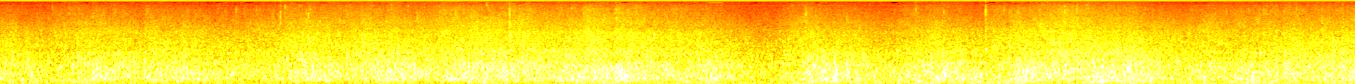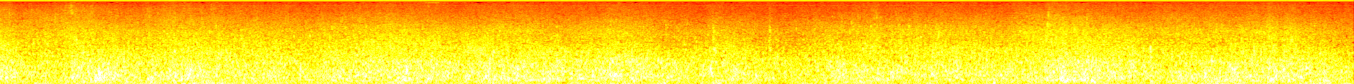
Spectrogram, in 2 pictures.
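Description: Wind and small river waves lapping at the shore: a steady soft wash that swells and eases every second or two.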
